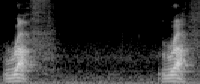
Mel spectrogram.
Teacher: Donc, le F, c'est à la fin, le son F, rough. Et le OU, c'est un son E.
